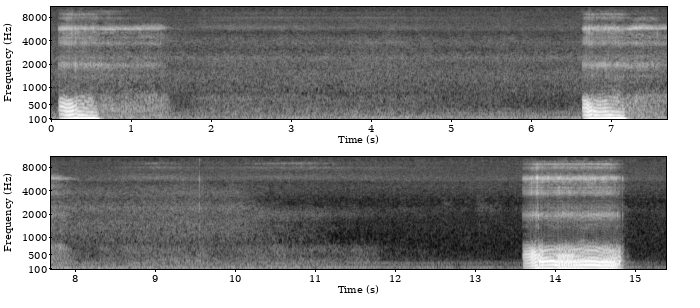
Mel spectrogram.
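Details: Adult woman asleep in bed (tagged sleep apnea) with three loud, rough, vibrating snores and quiet breathing between them, irregular at about nine a minute; loud snoring.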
